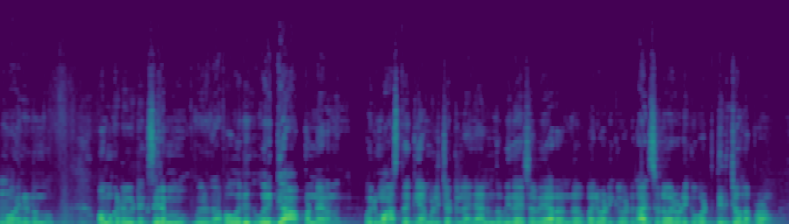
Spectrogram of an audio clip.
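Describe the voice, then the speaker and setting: A middle-aged man tells an anecdote at a quick clip, his pitch sitting in the ordinary middle range. He acts out the voices in his story as a guest on a TV chat show. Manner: animated anecdote telling, acts out phone calls.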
